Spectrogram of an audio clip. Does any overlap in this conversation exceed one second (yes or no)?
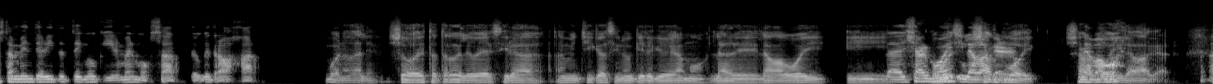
yes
